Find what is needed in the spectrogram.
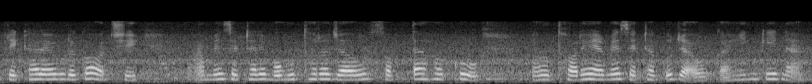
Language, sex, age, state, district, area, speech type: Odia, female, 18-30, Odisha, Cuttack, urban, spontaneous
